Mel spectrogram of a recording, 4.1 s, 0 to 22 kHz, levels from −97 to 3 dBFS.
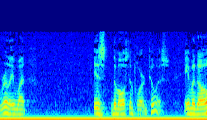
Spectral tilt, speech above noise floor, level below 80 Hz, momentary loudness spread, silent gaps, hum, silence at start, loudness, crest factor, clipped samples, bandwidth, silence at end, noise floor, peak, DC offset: -6.5 dB/octave; 28 dB; -58 dBFS; 14 LU; none; none; 0 s; -36 LUFS; 20 dB; under 0.1%; 8.4 kHz; 0 s; -62 dBFS; -14 dBFS; 3%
